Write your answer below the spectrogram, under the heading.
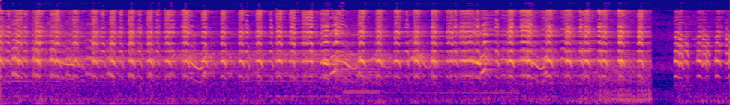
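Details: Red-wattled lapwing chicks utter rapid, high peeps mixed with curving, slurred whistles, steady for several seconds before a brief break in the sound near the end.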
